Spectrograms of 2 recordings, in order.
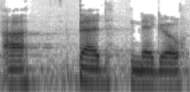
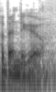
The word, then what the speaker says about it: Abednego: So if you would like to humor me, you can call it Abednego, not Abednego.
